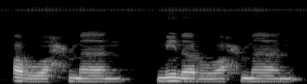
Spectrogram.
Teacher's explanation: আমরা লামটাকে কিন্তু বাদ দিয়েছি আমরা সাটাকে পড়ছি লামটাকে পড়ছি না মূলত এটি হচ্ছে হরফে শামসিয়া হওয়ার কারণে আমরা আগের লামটাকে বাদ দিচ্ছি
